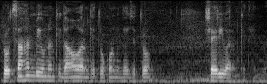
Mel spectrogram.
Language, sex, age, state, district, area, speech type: Sindhi, male, 30-45, Gujarat, Kutch, urban, spontaneous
